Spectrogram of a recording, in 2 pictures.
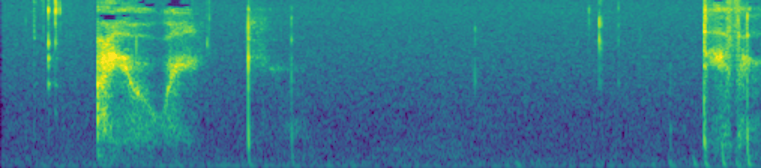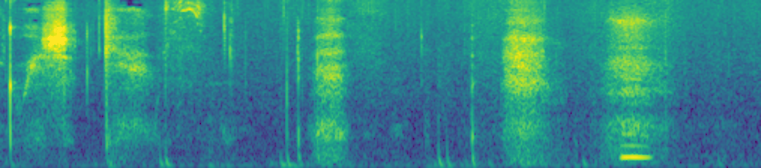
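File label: whispered, intimate, female; F4A; Do you think we should kiss; a taste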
